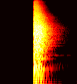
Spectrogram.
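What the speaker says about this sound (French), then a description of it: "Canon à confetti, on va voir ce que ça donne." A confetti cannon fired indoors in a bedroom: after a short silence, one loud sharp pop bursts out and quickly decays into a brief hiss.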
